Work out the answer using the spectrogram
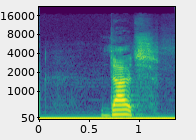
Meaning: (adjective) 1. German 2. Dutch 3. Teutonic; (proper noun) German language
- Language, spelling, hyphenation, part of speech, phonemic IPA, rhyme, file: Dutch, Duits, Duits, adjective / proper noun, /dœy̯ts/, -œy̯ts, Nl-Duits.ogg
